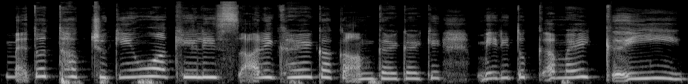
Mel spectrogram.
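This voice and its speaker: A very high-pitched lazy young wife from a cartoon, as a woman voices her. She is cheeky and complaining, with quick excuses and a sharp tongue. She talks back, and her words come out unhurried and drawn out. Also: steady tone. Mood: sassy. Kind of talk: cartoon voice acting.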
